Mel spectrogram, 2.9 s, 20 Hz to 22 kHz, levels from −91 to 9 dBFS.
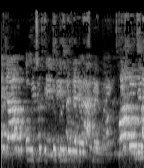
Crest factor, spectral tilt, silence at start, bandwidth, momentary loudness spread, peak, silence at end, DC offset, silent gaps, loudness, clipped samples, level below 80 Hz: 16 dB; 0.5 dB/octave; 0 s; 16.5 kHz; 11 LU; -2 dBFS; 0 s; under 0.1%; none; -17 LUFS; under 0.1%; -74 dBFS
